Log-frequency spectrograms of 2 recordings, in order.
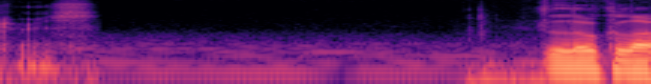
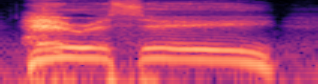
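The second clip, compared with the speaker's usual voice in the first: much higher, loud, slow crowd-style yell. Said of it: "People standing around begin yelling".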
